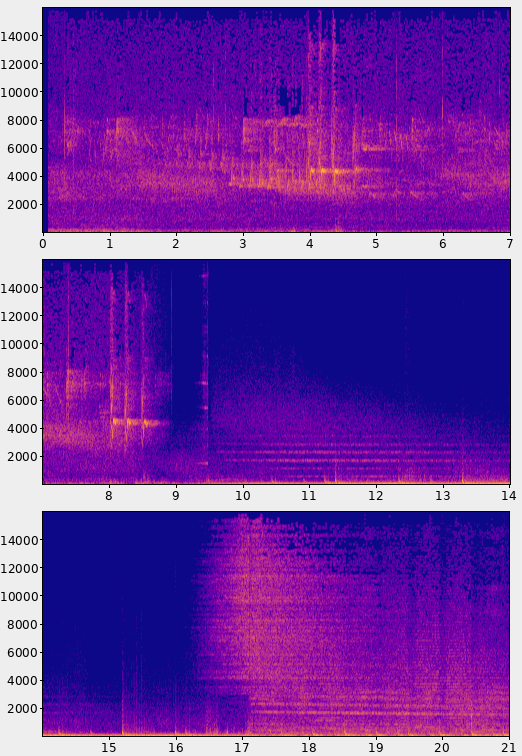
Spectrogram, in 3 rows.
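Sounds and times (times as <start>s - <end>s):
small birds chirping and trilling: 0.1s - 9.5s.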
